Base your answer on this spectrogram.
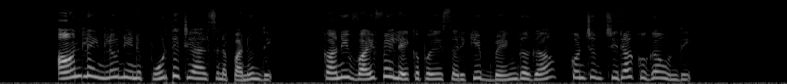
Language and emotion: Telugu, fearful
